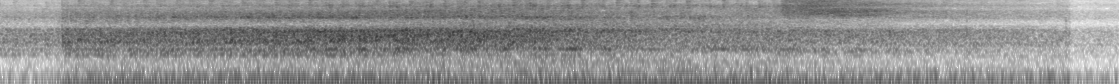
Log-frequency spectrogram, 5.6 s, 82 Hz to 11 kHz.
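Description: A classic Scania V8 420 T truck's big eight-cylinder engine idles close by with a steady, deep rumble, and a hiss of air joins near the end.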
